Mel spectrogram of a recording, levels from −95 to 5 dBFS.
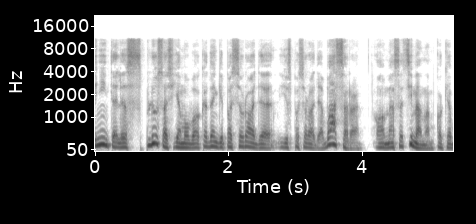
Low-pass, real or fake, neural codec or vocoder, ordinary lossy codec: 10.8 kHz; fake; codec, 24 kHz, 3.1 kbps, DualCodec; MP3, 64 kbps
